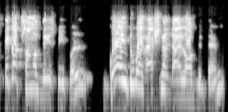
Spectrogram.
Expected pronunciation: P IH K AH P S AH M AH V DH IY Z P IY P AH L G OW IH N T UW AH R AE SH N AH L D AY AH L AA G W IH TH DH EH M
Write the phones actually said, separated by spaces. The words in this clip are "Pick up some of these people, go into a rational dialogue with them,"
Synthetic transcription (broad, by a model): P IH K AH P S AH M AH V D IY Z P IY P AH L G OW IH N T UW AH R AE SH N AH L D AY AH L AA G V IH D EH M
